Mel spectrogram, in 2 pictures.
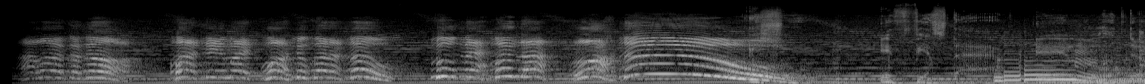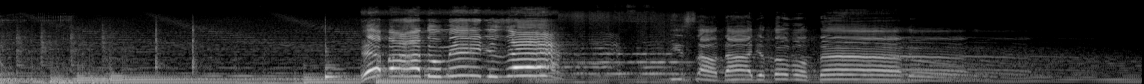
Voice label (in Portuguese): abertura locutor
